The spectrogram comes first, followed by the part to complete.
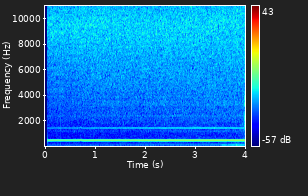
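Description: A steady television test tone, a pure note held at one pitch with a faint higher overtone, of the kind a station broadcast with its test pattern before signing on.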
